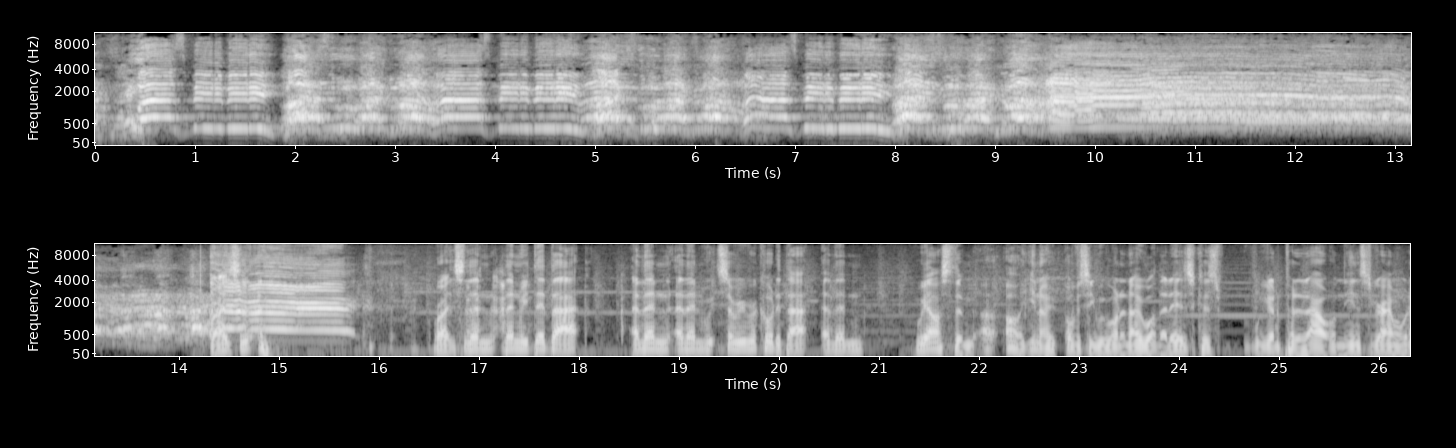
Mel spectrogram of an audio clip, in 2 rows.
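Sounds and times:
group shouting together at top of voices: 0.0s - 19.1s
laughter: 14.1s - 26.3s
speech: 14.4s - 15.1s, 16.6s - 26.3s.

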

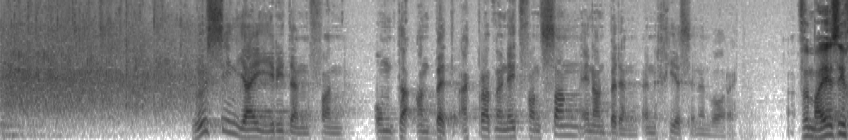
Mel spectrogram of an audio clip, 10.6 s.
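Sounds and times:
audience applauding: 0.0s - 2.6s
speech: 2.4s - 9.3s, 10.0s - 10.5s.

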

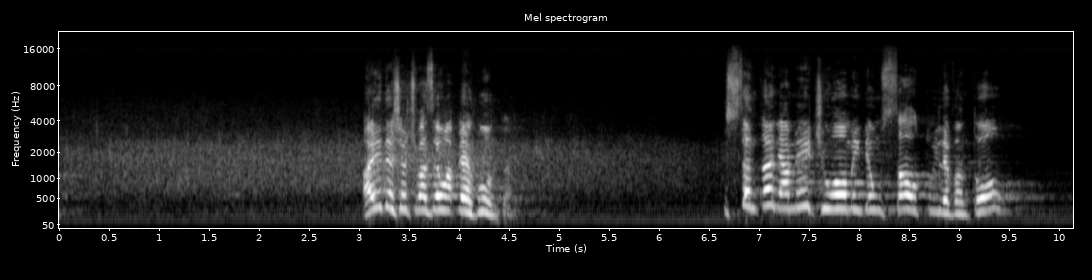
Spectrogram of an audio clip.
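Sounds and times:
audience applauding: 0.0s - 6.6s
speech: 3.0s - 4.7s, 6.8s - 9.6s.

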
